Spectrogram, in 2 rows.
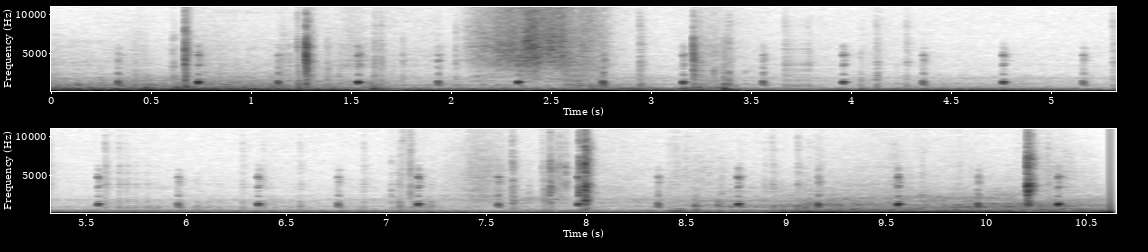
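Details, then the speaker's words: Audi S4 B8.5 cruising after shop replaced worn wheel bearings (~100k miles): steady low road rumble with no growl or hum rising with speed; earlier bearing noise gone, wheel bearings normal. "Oh yeah, that sound is gone. I don't know if you guys remember during the day when I told you guys before I was heading to the shop to get it done, if you can hear it or not, but it's gone."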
